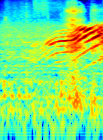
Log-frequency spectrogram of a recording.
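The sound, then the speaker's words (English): A single cat meow, rising into a bright, strained tone in the second half and ending abruptly. Loud, with no talking over it. “Meows sound good.”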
